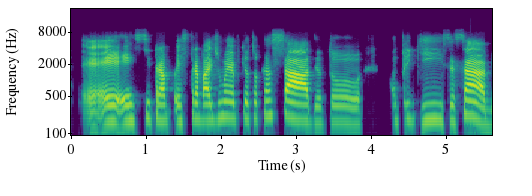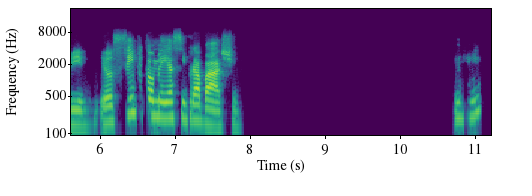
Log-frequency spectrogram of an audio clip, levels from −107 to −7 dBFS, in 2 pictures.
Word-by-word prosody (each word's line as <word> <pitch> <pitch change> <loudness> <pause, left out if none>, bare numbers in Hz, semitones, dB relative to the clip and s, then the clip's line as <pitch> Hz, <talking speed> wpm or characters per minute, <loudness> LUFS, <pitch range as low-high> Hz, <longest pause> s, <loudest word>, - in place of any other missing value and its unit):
eh, - - +1
e - - -6
esse 195 +3 -15
tra 175 -2 0
esse 170 - -9
trabalho 180 -1 +1
de 195 +2 -12
manhã, 200 -1 -2
porque 195 0 -10
eu 190 - -10
tô 195 -1 -11
cansado, 190 -5 +4
eu 160 - -12
estou 160 -1 -10 0.4
com 175 - -19
preguiça, 180 -1 -13
sabe. 145 -10 +4
Eu 165 +2 -7
sempre 240 +8 -9
tô 225 -1 -2
meio 200 -1 -5
assim 195 -1 -10
pra 180 -2 -1
baixo. 140 -6 -2 2.9
Uhum. 205 +6 -19
185 Hz, 135 wpm, -19 LUFS, 165-200 Hz, 2.9 s, cansado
